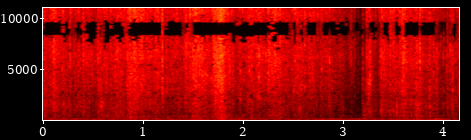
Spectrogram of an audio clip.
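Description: Clear plastic packaging crinkling and rustling irregularly as stacked plastic trays are handled inside the bag.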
